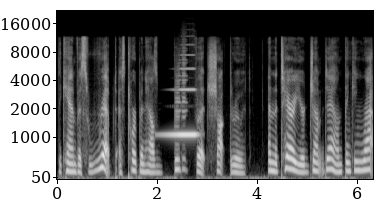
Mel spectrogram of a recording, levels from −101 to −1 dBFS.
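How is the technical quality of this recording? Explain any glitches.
The recording has one clear glitch. From 1.96 to 2.96 s, loudspeaker feedback squeal: a 1.1 kHz tone swells over about half a second to several dB above the speech. The microphone is re-amplifying its own loudspeaker. This growth, unlike a steady interference whine, marks it as feedback.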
